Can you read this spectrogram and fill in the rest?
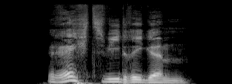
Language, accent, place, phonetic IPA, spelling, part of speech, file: German, Germany, Berlin, [ˈʁɛçt͡sˌviːdʁɪɡəm], rechtswidrigem, adjective, De-rechtswidrigem.ogg
- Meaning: strong dative masculine/neuter singular of rechtswidrig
